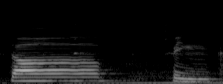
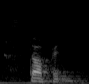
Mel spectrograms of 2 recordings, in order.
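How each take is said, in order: First: "stopping" with a long held sto, pause, then ping; drawn out in syllables. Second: Said in the usual way. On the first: Shown as a demonstration. Teacher shows the gerund of stop, drawn out. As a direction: split "stopping" slowly into two level syllables. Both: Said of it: "stop quedaría".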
